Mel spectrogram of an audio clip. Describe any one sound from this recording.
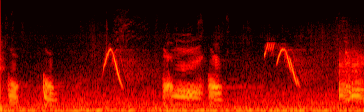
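A small robot beeps and chirps in rising and falling tones.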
